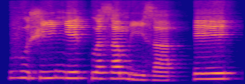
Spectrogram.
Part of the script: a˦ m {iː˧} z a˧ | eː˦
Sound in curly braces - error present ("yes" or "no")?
no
